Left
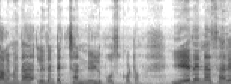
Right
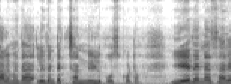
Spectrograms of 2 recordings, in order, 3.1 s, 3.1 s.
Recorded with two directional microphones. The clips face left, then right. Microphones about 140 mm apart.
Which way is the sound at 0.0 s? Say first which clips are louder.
Right 4 dB; 30° right (ahead or behind).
